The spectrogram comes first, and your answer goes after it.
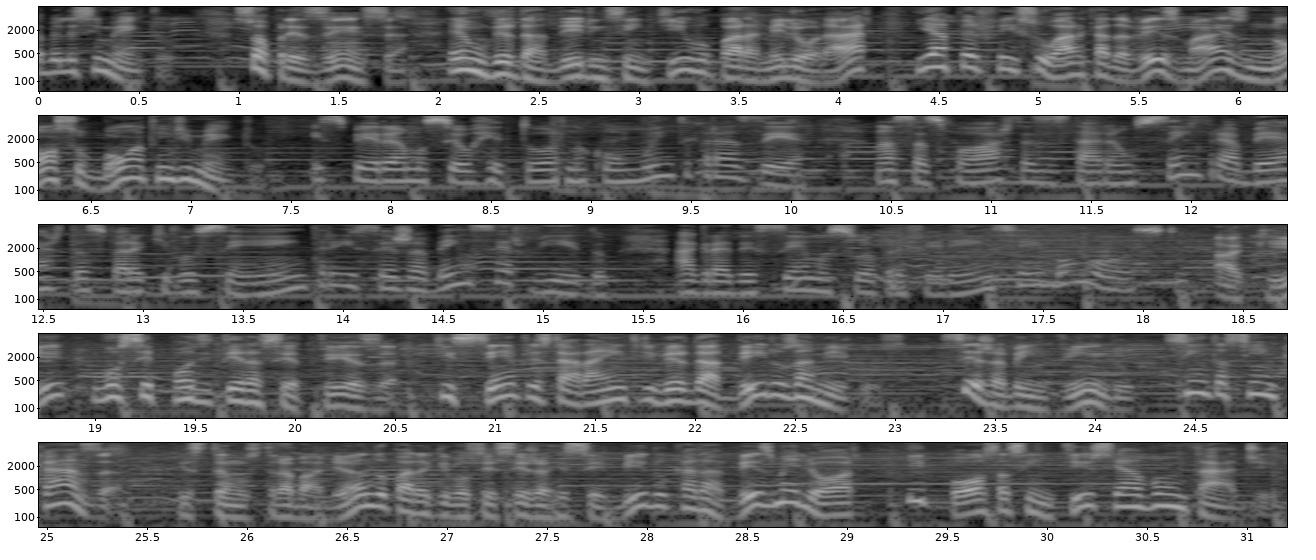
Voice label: Cliente autonomo, Telemensagens, masc; Empresarial; Telemensagens 2017

